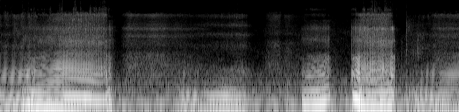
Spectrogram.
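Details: Sleeping English bulldogs snoring: deep, rumbling snores with snorting catches over several breaths in a row.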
